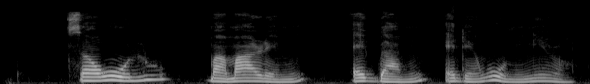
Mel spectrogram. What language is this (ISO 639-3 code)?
yor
